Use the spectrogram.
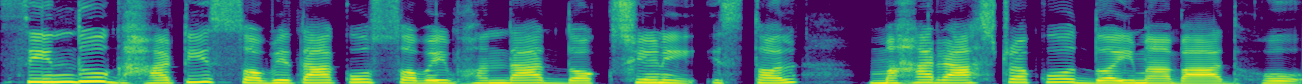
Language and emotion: Nepali, neutral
